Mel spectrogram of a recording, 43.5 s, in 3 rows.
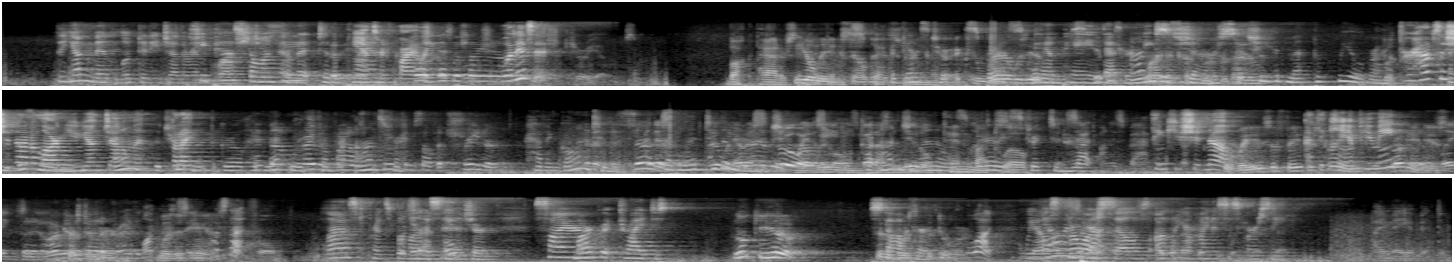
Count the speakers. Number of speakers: eight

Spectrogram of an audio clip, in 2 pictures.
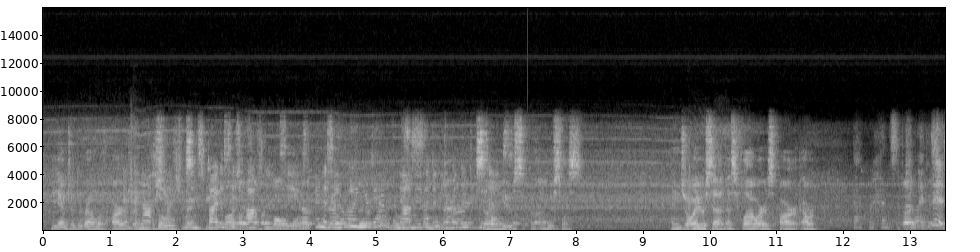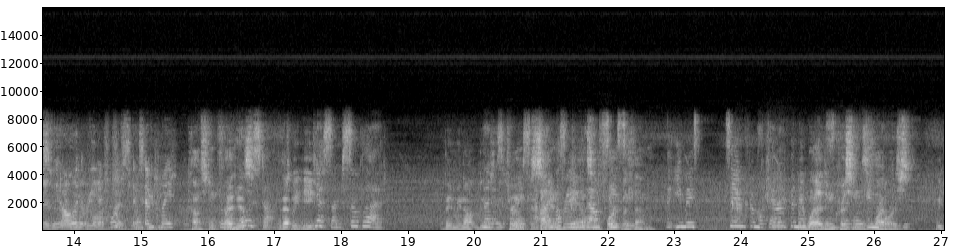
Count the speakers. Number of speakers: seven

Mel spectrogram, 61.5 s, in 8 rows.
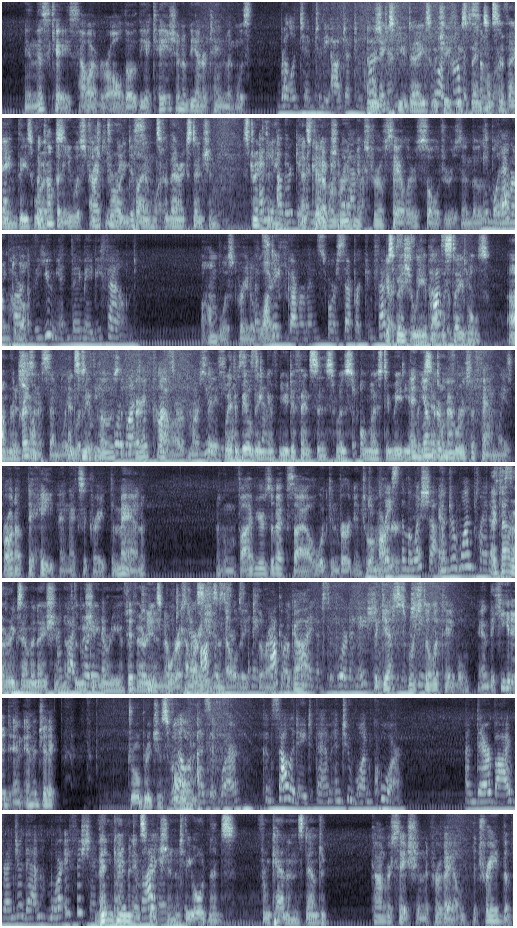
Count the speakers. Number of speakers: three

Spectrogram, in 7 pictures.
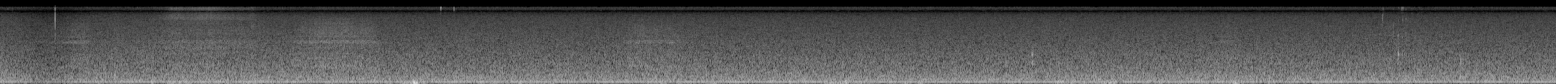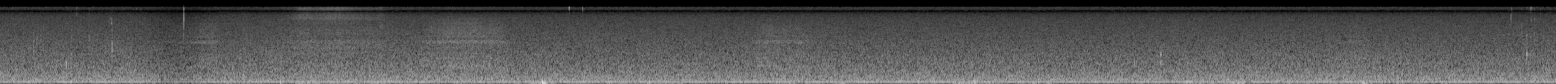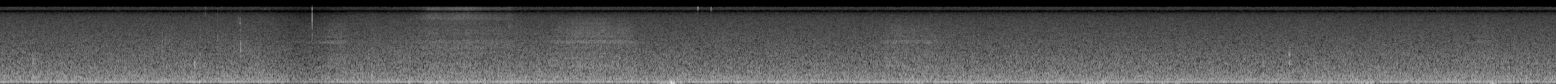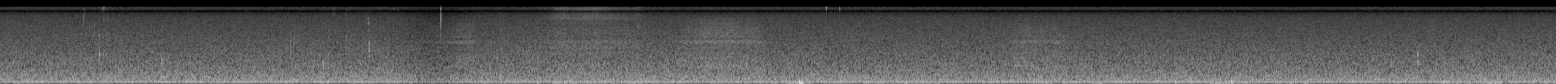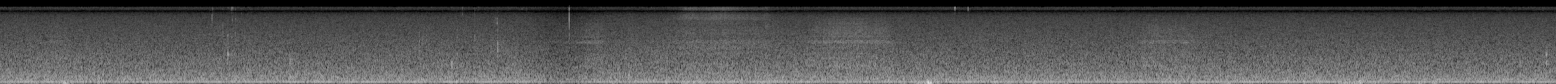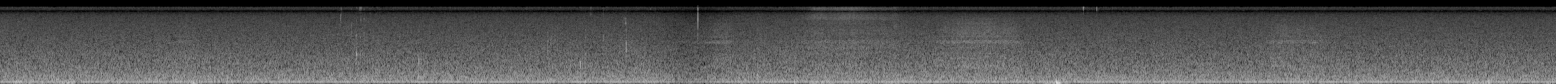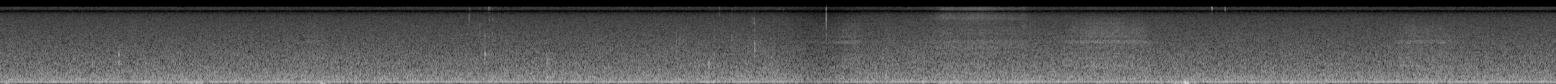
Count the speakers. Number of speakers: zero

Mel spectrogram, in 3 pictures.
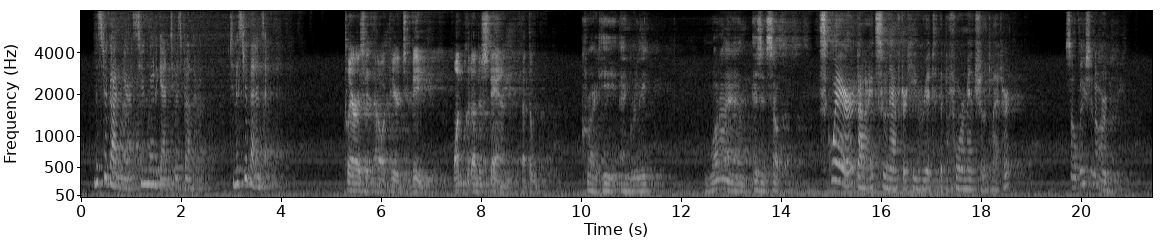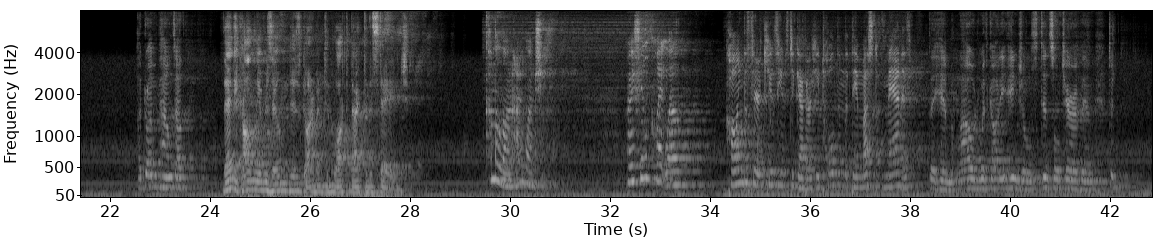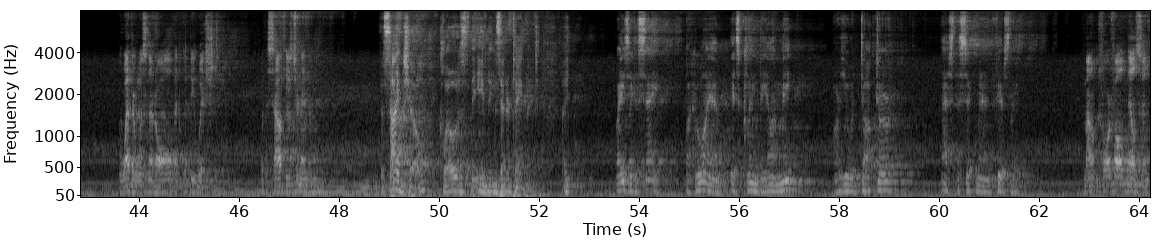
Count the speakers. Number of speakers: eight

